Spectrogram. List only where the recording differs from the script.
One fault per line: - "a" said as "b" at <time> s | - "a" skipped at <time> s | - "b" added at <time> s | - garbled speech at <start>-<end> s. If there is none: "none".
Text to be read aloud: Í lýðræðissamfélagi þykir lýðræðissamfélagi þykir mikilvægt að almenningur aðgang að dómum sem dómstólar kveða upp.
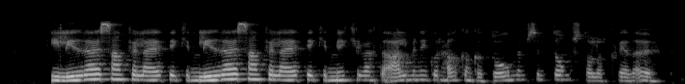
none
